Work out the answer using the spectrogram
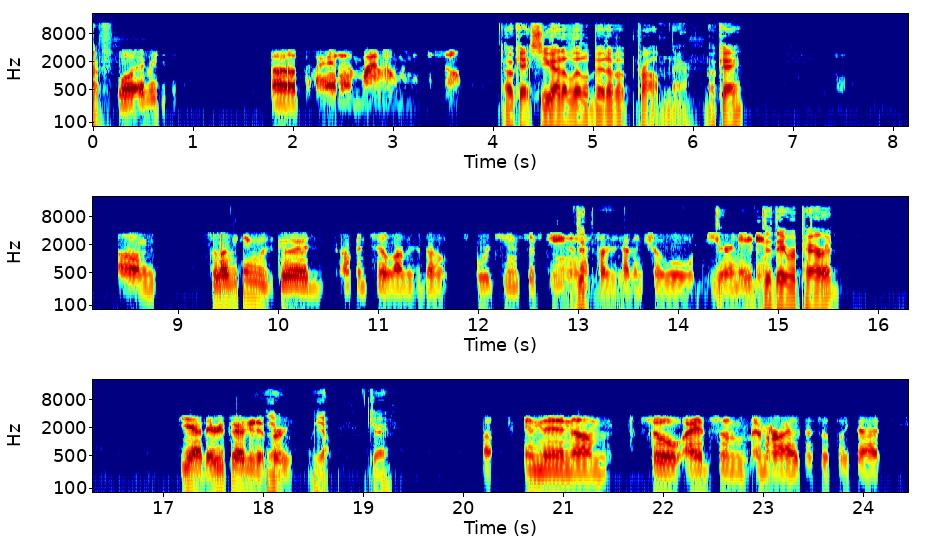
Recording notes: Listener Calls. Listener phone calls.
